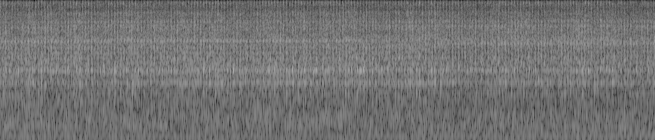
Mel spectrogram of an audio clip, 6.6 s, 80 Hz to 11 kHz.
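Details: Hyundai Solaris 1.6 cold start: light, fast metallic tapping over the engine note at cold idle; engine knock when cold, cause unknown.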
